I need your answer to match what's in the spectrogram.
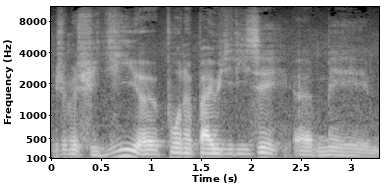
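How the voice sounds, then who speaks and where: An older man from southwest France being interviewed, talking reflectively and haltingly, restarting his sentences as he thinks aloud. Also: low voice, darkish tone, slight background noise.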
